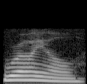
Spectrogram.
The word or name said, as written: roil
